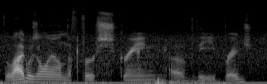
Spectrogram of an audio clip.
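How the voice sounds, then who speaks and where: Very wide pitch swings in a man's speech, plus noticeable background noise. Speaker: speedrunner. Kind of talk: post-run commentary. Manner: fast; casual, hesitant with fillers.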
